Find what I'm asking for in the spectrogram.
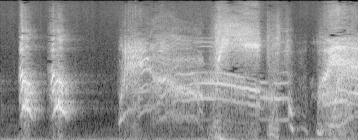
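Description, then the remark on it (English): Cats yowl and screech loudly in a frantic burst, with two short cries followed by sustained, overlapping caterwauling, agitated as a dog named Lady chases them away from a canary's cage. “And while Lady was chasing the cats away from the canary”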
